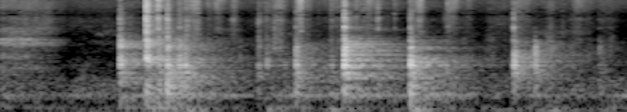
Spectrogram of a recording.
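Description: A screwdriver turns a screw in a metal hinge with small clicks and scrapes.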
